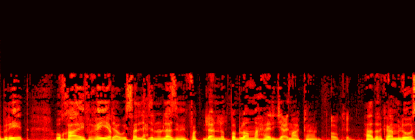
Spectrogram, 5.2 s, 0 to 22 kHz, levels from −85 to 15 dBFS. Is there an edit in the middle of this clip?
yes; 4 cuts; at 1.4 s, 1.8 s, 2.5 s, 3.6 s

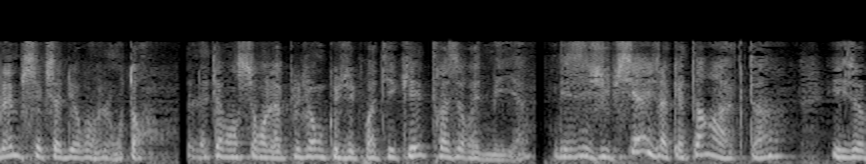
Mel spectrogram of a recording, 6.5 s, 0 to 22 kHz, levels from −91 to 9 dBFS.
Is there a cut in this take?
yes; 4 cuts; at 1.3 s, 2.7 s, 4.1 s, 4.9 s

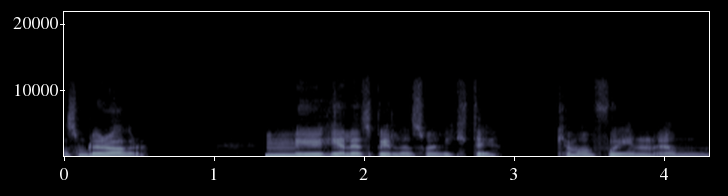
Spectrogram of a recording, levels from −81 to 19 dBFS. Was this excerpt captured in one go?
yes; 0 cuts

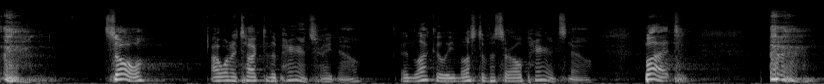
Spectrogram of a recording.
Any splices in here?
no; 0 cuts

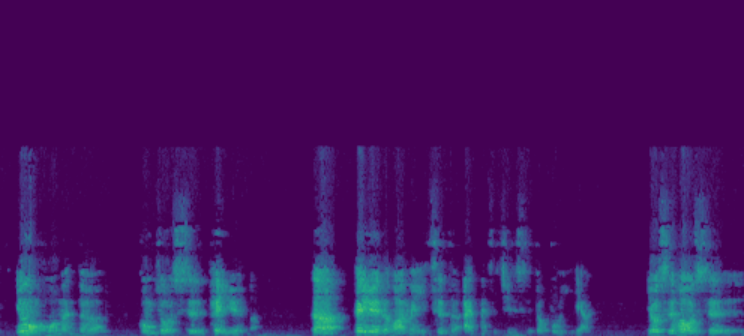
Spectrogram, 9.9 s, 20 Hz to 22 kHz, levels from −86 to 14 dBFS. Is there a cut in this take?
yes; 2 cuts; at 1.7 s, 4.7 s

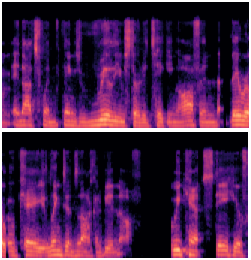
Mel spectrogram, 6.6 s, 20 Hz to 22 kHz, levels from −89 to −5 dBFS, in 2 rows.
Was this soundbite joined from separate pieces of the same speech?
yes; 3 cuts; at 1.6 s, 3.0 s, 3.3 s

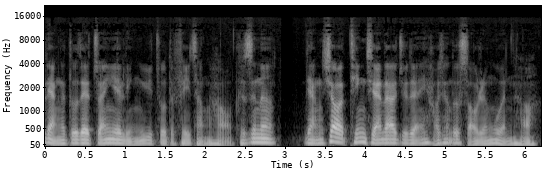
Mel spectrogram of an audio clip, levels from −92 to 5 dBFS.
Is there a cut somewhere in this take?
yes; 1 cut; at 3.1 s

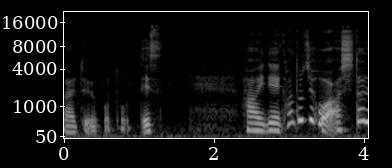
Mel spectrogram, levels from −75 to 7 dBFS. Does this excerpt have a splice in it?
no; 0 cuts

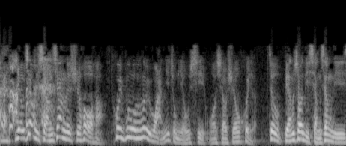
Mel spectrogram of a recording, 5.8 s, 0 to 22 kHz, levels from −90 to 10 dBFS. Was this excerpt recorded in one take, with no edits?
no; 1 cut; at 1.8 s

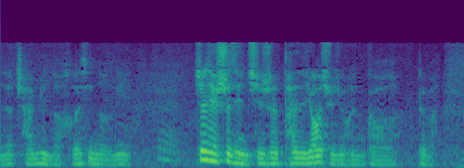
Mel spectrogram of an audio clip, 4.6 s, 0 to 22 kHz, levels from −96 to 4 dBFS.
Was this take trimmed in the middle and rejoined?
no; 0 cuts

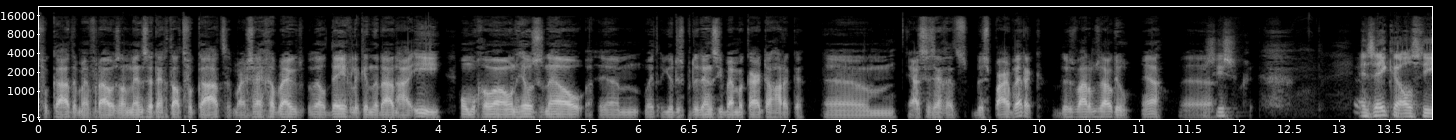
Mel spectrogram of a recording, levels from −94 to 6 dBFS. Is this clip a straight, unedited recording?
no; 7 cuts; at 3.6 s, 4.1 s, 5.5 s, 6.2 s, 7.7 s, 9.7 s, 10.7 s

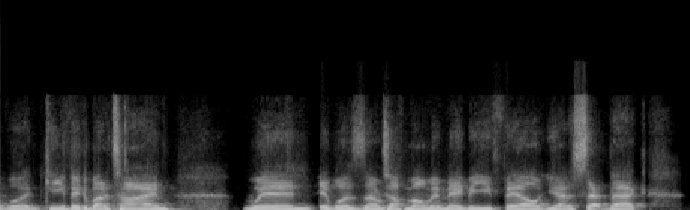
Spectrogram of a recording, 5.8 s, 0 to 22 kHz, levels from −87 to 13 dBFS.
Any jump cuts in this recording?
yes; 1 cut; at 3.2 s

